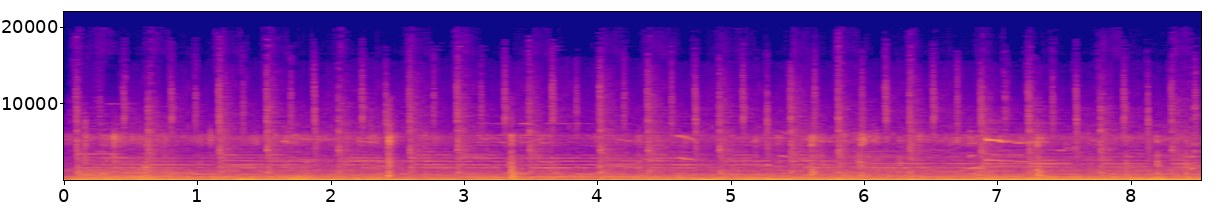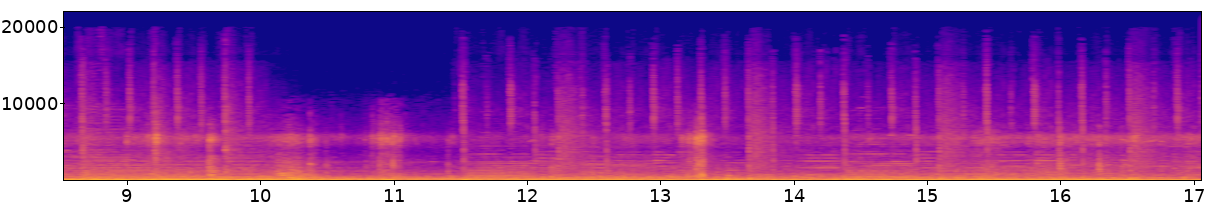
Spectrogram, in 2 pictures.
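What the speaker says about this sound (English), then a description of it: "The ship's engines roar painfully, thick black smoke billowing from the exhaust pipes" Fishing boat engines offshore give a loud, steady, dense roar with a faint rhythmic knocking that runs unbroken throughout, and no voices are heard.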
